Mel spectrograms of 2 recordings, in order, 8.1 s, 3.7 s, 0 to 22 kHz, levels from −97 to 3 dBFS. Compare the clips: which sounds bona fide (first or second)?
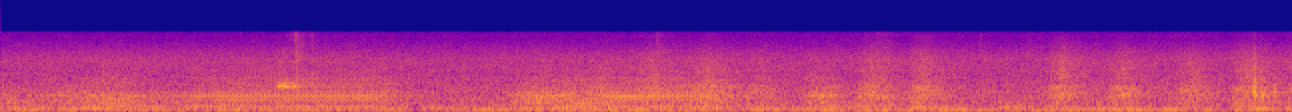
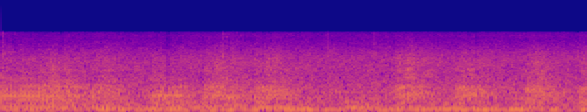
second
